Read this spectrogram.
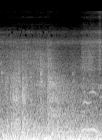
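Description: A sharp energy blast bursts nearby.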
